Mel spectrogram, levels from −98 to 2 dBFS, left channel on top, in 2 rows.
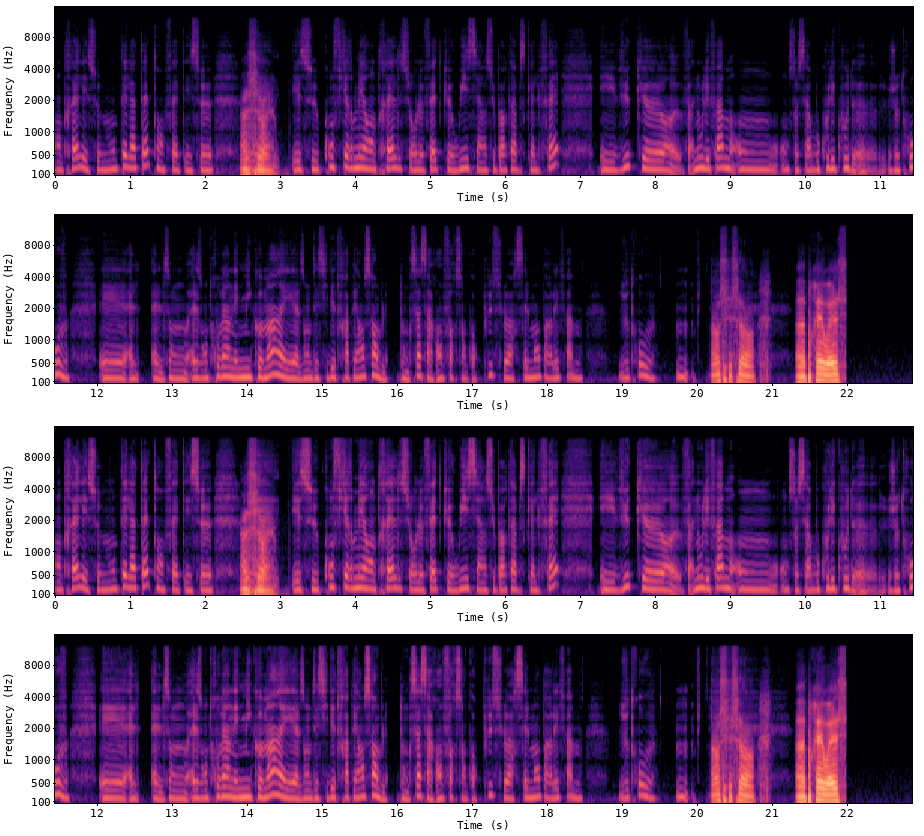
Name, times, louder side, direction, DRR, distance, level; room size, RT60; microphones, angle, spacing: voice 1, 0.0-18.5 19.0-19.5 19.7-19.9 20.2-20.6 21.5-21.7, right 1 dB, 65° right, 6.8 m, -36 dB
voice 2, 2.5-2.9 20.2-21.0 21.3-22.0, right 2 dB, 35° right, 0.8 m, -19 dB
head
